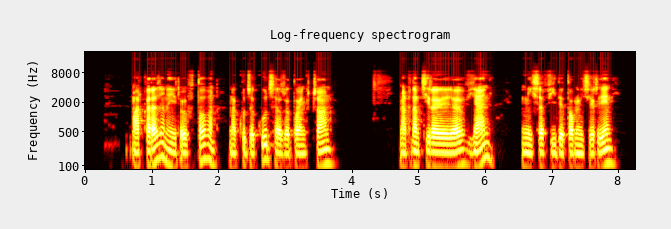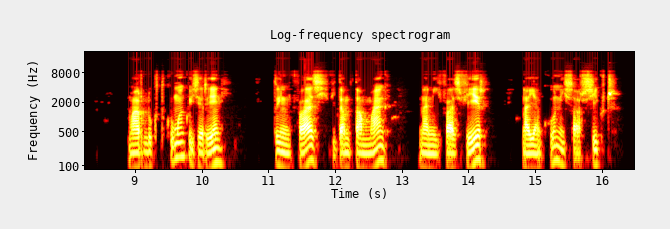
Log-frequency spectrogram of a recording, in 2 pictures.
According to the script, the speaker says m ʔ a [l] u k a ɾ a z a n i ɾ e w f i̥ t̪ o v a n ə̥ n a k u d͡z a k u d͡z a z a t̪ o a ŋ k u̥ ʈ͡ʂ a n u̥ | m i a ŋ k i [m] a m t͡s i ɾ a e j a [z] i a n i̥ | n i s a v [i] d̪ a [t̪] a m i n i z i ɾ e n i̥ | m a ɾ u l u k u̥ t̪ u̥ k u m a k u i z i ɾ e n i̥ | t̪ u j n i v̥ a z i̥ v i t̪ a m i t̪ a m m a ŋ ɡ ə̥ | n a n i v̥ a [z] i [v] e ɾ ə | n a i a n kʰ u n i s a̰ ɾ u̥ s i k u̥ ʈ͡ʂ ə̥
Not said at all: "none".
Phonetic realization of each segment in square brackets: ɾ, n, v, i, t̪, z, v

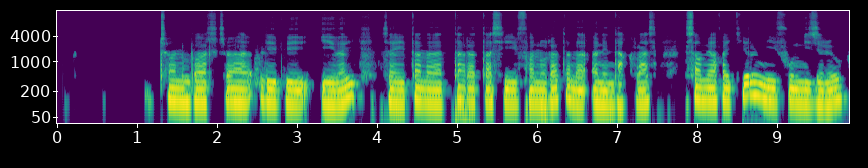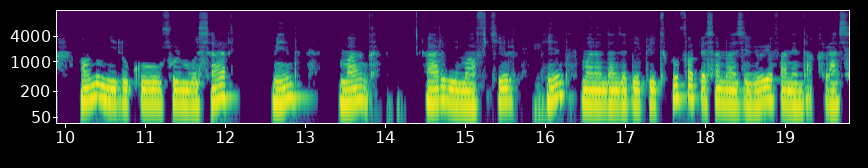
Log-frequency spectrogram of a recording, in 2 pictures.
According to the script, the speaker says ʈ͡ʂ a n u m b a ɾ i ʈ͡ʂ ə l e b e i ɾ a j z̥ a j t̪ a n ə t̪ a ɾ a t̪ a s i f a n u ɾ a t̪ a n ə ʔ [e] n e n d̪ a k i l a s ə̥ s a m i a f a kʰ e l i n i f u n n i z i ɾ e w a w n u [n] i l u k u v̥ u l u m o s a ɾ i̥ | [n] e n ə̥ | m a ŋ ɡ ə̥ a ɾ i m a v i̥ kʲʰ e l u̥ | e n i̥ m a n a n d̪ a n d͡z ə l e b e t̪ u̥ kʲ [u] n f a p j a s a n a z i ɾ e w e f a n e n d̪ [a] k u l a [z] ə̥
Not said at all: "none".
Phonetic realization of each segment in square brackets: a, m, m, u, a, s

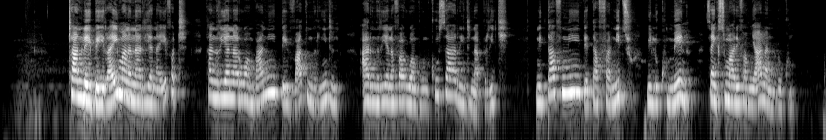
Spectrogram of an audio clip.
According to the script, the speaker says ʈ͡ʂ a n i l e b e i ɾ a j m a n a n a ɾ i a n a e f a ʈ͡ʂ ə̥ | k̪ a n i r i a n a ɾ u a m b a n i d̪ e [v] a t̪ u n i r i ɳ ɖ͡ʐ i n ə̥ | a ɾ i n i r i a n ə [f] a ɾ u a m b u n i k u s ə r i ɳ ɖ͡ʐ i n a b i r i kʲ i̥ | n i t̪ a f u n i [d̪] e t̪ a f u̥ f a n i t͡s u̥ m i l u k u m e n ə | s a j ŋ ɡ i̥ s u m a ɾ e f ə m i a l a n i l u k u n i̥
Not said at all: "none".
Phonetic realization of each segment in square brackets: v, f, d̪

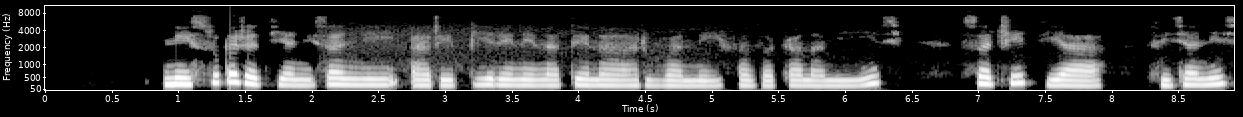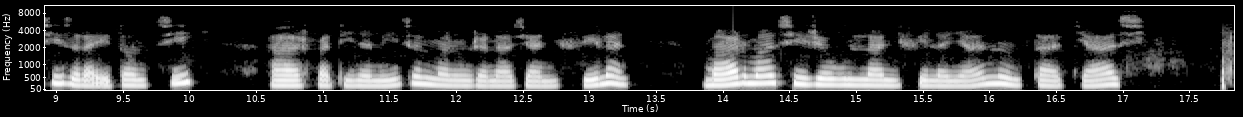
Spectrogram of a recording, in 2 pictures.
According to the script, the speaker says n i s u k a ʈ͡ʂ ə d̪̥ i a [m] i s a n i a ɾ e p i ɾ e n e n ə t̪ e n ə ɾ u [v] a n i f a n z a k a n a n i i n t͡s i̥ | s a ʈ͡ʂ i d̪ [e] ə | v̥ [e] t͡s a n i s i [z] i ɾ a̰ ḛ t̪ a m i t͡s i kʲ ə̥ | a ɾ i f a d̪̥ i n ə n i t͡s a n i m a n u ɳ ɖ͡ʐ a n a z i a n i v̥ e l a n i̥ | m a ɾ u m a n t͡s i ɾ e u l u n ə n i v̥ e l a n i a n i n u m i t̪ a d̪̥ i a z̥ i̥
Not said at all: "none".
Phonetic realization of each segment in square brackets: n, v, i, i, z

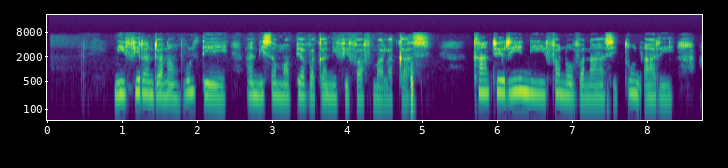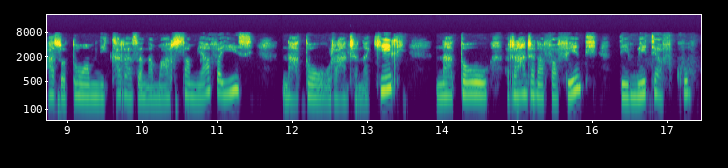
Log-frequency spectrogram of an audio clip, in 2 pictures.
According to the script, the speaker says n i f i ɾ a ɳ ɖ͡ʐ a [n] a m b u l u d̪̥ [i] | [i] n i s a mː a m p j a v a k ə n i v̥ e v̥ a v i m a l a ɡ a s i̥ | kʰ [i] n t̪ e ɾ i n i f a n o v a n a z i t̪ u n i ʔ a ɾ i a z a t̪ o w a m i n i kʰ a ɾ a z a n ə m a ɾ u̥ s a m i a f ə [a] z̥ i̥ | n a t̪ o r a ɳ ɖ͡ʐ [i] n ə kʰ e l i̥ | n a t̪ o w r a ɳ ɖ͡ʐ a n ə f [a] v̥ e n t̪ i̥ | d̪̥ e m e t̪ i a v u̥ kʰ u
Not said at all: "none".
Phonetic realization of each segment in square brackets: n, e, a, a, i, a, a

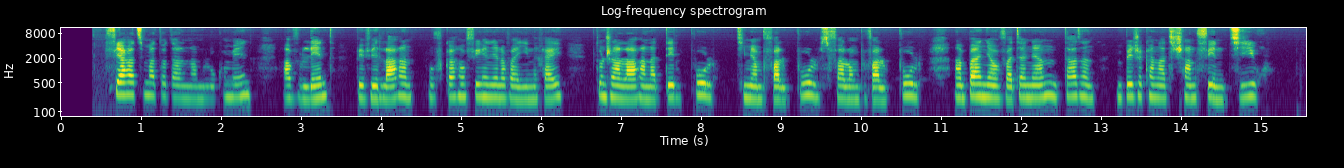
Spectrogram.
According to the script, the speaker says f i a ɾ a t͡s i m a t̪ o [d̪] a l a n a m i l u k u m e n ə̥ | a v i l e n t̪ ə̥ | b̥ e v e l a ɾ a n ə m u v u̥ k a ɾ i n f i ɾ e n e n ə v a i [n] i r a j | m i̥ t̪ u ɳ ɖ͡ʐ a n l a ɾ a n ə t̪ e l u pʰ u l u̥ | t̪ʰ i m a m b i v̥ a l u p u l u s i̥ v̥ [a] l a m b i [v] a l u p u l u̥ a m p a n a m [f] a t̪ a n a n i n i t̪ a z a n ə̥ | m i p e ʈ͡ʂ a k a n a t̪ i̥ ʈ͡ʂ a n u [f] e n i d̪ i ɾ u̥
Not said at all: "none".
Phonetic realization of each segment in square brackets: d̪, n, a, v, v, f

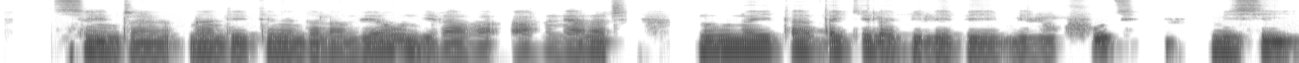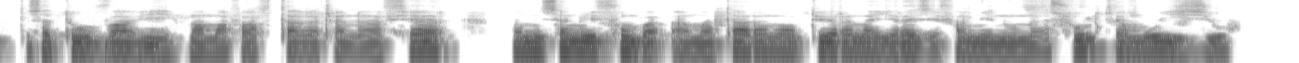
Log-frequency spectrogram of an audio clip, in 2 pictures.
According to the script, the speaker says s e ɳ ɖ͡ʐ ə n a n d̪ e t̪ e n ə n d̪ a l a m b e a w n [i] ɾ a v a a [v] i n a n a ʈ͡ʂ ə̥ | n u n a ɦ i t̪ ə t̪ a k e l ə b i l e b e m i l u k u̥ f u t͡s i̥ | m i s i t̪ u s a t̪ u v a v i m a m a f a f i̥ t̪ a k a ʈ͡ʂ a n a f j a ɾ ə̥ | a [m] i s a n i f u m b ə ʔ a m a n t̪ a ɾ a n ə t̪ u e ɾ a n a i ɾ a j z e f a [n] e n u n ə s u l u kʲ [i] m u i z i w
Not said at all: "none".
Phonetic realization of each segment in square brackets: i, v, m, m, a

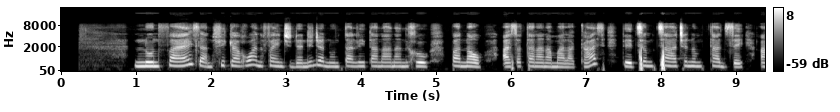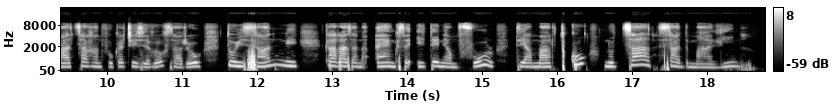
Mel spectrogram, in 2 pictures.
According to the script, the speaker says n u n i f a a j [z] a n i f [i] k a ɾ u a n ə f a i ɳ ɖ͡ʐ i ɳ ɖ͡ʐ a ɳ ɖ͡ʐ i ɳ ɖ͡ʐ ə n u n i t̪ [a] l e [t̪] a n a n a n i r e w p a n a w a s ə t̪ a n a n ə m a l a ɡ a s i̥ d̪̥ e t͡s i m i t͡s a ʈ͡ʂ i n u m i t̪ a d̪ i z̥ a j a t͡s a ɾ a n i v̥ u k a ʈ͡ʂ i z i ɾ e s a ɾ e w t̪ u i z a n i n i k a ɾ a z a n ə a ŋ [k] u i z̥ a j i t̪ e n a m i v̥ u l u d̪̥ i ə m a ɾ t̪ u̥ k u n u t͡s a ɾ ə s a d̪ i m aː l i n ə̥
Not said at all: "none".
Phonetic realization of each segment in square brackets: z, i, a, t̪, ɡ

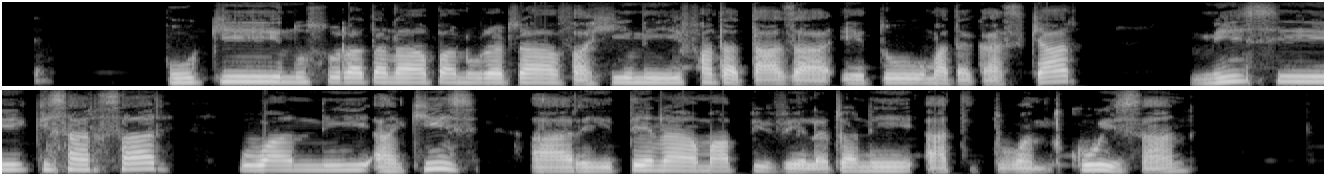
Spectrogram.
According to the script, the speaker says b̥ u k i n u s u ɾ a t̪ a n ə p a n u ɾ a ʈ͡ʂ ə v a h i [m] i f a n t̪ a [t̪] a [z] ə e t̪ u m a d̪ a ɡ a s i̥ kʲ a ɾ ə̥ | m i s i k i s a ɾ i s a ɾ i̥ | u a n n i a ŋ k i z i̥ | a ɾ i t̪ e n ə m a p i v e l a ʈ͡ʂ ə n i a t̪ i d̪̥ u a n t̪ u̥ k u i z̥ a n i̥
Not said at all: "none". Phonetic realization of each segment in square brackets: n, d̪, z

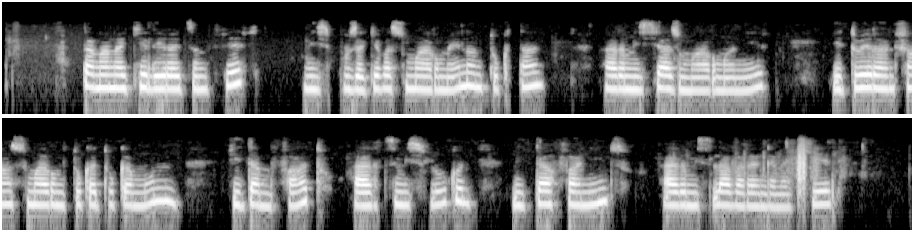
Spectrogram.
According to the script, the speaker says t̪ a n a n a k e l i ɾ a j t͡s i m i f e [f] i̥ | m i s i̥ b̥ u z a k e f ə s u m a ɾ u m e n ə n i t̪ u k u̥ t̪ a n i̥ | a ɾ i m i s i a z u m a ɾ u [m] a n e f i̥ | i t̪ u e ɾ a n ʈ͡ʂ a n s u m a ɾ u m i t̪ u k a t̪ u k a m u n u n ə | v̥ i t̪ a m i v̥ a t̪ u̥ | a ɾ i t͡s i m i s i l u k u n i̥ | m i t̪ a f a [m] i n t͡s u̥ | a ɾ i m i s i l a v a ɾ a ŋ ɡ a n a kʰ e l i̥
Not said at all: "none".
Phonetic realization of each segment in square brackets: f, m, n

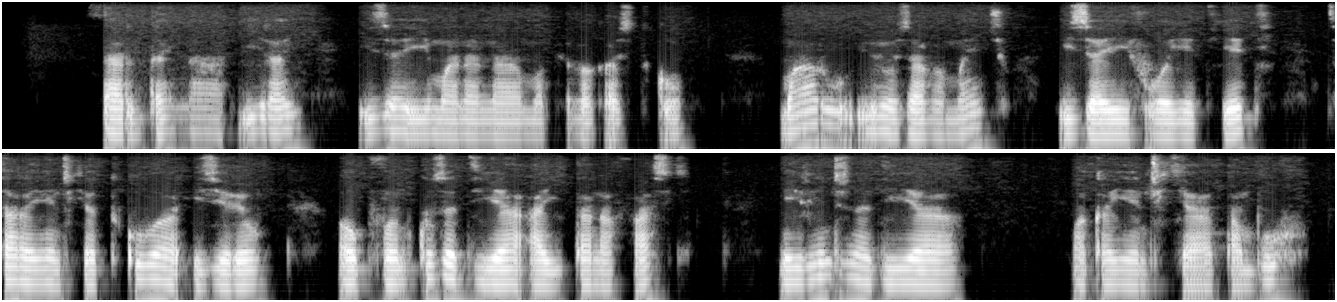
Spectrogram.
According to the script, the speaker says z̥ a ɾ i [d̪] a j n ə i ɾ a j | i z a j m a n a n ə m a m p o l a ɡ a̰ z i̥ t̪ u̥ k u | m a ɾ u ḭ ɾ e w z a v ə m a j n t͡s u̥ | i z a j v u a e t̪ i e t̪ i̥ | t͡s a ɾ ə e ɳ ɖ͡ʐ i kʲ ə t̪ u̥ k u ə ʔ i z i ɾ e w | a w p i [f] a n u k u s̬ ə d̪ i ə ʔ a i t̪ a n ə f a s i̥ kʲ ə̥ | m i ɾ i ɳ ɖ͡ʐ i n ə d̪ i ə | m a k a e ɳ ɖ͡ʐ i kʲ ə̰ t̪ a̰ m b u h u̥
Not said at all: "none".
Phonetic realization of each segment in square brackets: d̪, v

